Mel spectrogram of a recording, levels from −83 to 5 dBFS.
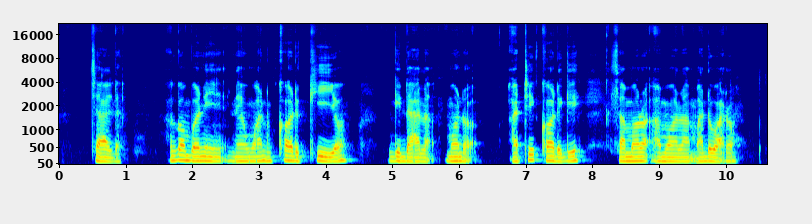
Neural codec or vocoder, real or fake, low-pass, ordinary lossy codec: vocoder, 44.1 kHz, 128 mel bands, Pupu-Vocoder; fake; none; none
